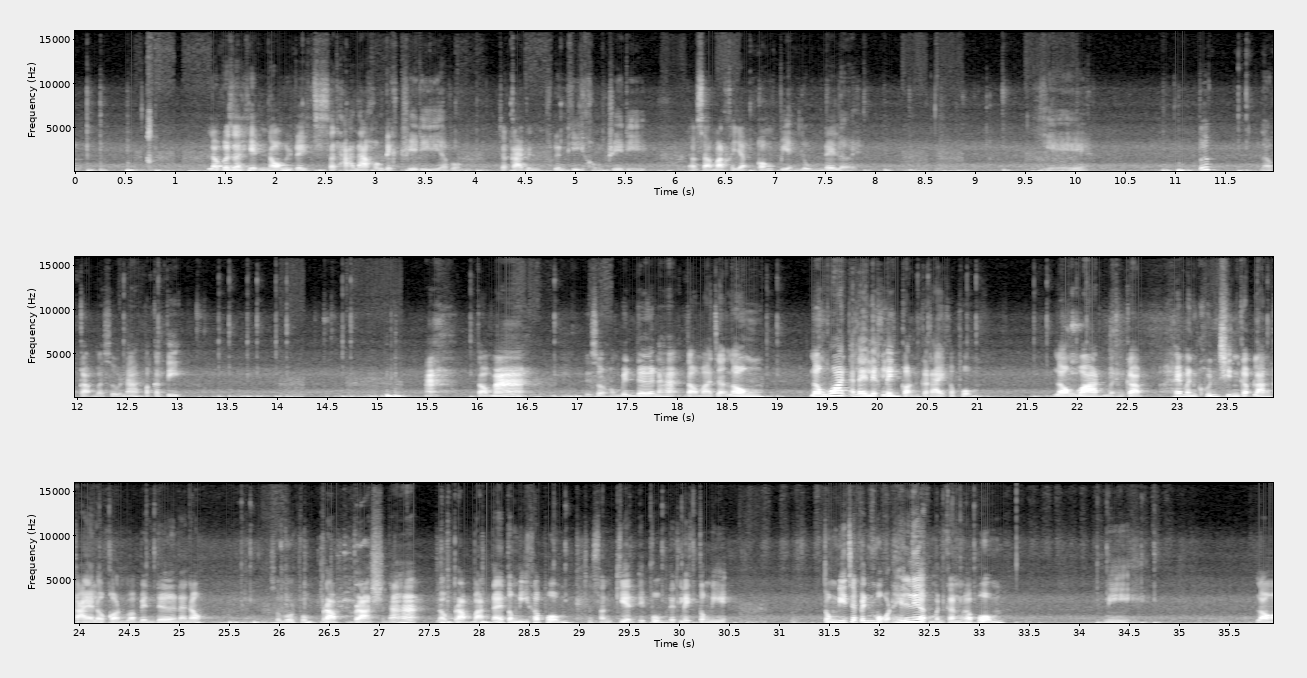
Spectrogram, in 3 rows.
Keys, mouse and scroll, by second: 12.8 click, 13.2 Tab, 14.1 click, 14.5 Tab, 16.0-19.1 drag, 20.5 click, 21.7 click, 22.1-22.6 drag, 23.9 click, 24.3 click, 25.7-28.7 drag, 29.8 click, 30.1 click, 31.7 scroll down 1, 32.9 click, 34.3-34.6 drag, 34.7 click.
